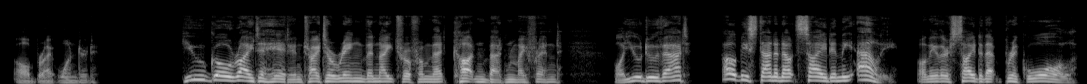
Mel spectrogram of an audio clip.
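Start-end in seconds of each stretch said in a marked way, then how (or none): 1.8-10.8 louder, higher Irish brogue, dry sarcasm; sarcastic Irish. A narrator's reading. Caleb sarcastic.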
